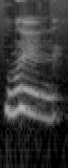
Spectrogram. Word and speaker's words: womb: Womb. Yes, all of these words end in the sound m.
